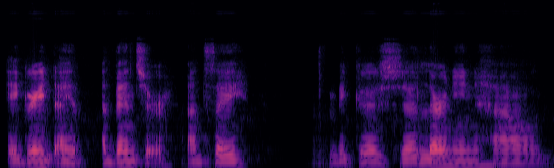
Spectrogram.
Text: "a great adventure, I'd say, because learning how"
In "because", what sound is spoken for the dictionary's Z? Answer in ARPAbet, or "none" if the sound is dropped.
S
